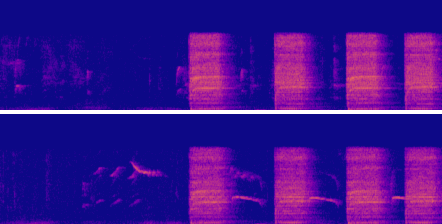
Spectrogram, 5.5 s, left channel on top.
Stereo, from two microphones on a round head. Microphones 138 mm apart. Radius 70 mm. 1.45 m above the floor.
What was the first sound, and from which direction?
A camera shutter, 80° left.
